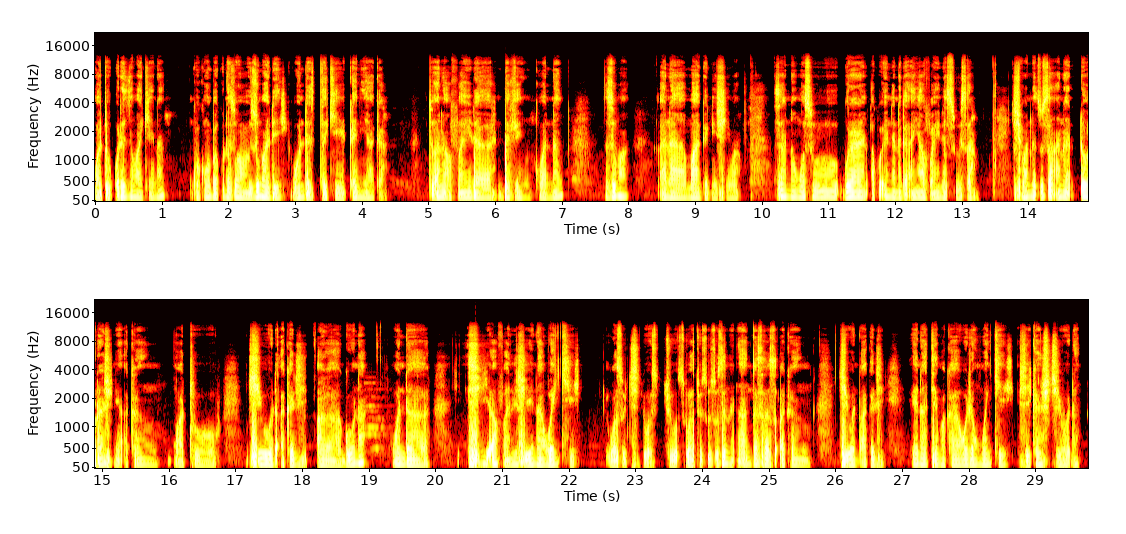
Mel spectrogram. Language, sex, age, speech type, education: Hausa, male, 15-29, spontaneous, tertiary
